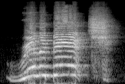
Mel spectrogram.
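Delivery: high, slow, sarcastic disbelief; incredulous. Retold or imitated. Storyteller mocking the uncle's message, high and slow. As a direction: drag it out, outraged and mocking. Same reaction repeated.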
